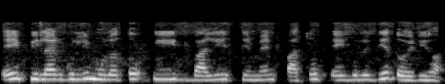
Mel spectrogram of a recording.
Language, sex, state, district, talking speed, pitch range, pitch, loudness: Bengali, female, West Bengal, North 24 Parganas, 160 wpm, 205-240 Hz, 225 Hz, -17 LUFS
